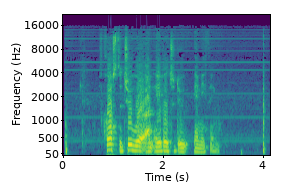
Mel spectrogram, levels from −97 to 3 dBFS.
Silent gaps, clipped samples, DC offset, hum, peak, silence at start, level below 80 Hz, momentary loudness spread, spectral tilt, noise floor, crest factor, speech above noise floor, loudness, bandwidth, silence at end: none; under 0.1%; under 0.1%; none; 0 dBFS; 0.05 s; -44 dBFS; 17 LU; -5.5 dB/octave; -38 dBFS; 10 dB; 30 dB; -9 LUFS; 15.5 kHz; 0.1 s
